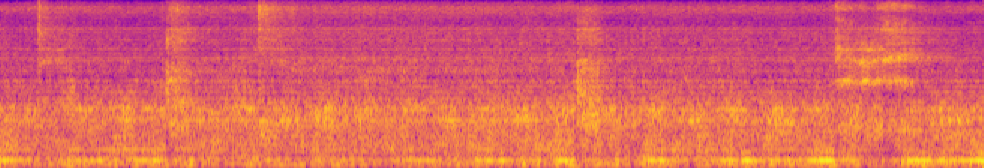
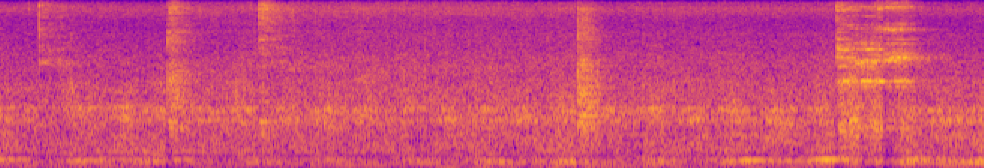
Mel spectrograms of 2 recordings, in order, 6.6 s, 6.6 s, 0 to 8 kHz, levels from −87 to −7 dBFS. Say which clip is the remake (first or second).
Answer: first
